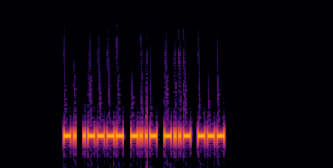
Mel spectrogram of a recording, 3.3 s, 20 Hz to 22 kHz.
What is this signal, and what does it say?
Morse code, heard as a keyed tone, about 49 wpm, 700 Hz. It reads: N1XXO
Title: USA Call Signs - 5 Characters - 6x Character Spacing - 50wpm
